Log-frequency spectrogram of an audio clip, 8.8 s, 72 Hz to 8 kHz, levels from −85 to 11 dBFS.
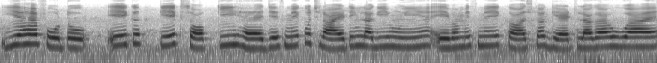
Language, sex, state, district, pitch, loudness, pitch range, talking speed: Hindi, female, Bihar, Muzaffarpur, 245 Hz, -13 LUFS, 225-265 Hz, 165 wpm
